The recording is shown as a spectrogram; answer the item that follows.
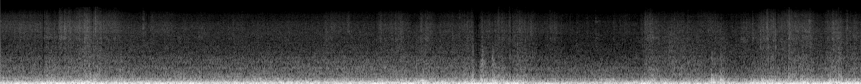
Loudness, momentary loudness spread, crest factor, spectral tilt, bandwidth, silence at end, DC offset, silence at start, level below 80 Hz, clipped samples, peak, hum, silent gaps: -15 LUFS; 6 LU; 8 dB; -7.5 dB/octave; 7.8 kHz; 0 s; under 0.1%; 0 s; -10 dBFS; 0.5%; 0 dBFS; none; none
